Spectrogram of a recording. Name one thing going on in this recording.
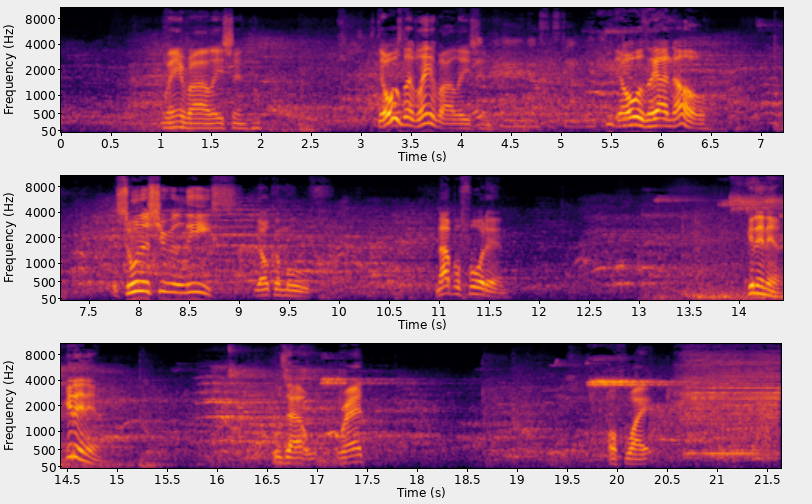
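Spectators shout and cheer loudly close by in a large echoing gym.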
